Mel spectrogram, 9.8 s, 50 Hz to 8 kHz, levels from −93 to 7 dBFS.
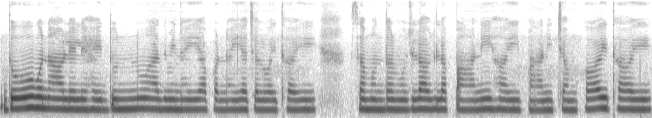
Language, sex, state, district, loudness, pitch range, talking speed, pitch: Bajjika, female, Bihar, Vaishali, -31 LUFS, 200-210 Hz, 130 wpm, 205 Hz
